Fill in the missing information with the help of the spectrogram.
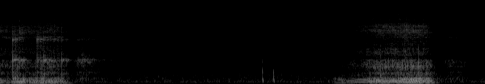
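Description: Two low, rattling snores on the in-breath, separated by a quiet pause; ordinary snoring.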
